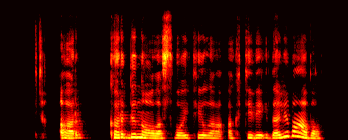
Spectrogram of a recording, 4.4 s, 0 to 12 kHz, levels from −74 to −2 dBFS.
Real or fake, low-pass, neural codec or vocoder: real; 10.8 kHz; none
